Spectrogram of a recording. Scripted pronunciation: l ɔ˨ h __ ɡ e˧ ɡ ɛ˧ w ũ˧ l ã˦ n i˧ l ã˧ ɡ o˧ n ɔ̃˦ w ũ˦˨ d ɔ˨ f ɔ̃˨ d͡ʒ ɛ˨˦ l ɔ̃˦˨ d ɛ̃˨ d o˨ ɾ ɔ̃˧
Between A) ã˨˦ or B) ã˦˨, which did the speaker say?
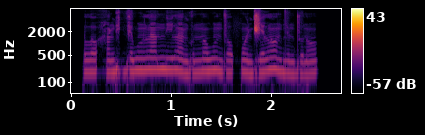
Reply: A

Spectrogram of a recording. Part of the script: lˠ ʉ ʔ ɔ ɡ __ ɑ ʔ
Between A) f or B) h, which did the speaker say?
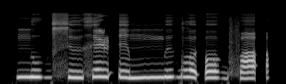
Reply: A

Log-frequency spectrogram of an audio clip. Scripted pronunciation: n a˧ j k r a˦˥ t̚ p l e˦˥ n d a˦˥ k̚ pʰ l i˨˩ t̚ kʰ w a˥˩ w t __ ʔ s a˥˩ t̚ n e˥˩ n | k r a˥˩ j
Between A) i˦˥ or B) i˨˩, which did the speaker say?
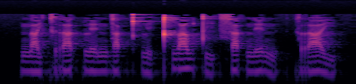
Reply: B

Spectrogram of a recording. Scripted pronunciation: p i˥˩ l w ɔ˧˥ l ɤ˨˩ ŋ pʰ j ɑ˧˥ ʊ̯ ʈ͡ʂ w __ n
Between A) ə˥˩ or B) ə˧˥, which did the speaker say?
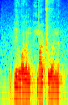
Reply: B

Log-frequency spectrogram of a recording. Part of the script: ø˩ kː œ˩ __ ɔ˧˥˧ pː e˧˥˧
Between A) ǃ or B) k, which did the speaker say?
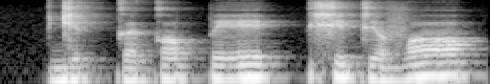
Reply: B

